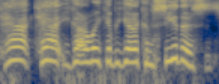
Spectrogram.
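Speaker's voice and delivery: put-on high yell. Retelling waking a best friend to come see a paw print, re-enacting the yell. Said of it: "I'm like yelling at my best friend".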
